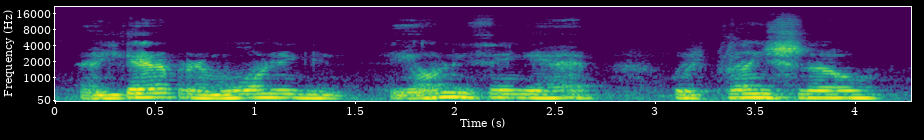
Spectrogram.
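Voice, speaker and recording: A man with a New York accent talks at a moderate pace and a fairly high pitch. Noticeable background noise runs beneath his voice. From New York City, Brooklyn. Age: 80s+. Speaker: war veteran. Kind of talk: oral history interview. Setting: at home. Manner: halting.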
